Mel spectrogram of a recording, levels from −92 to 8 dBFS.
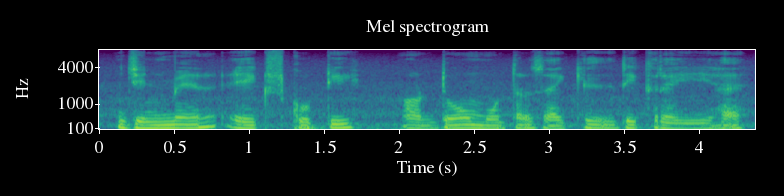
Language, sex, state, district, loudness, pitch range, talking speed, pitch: Hindi, male, Uttar Pradesh, Lalitpur, -14 LUFS, 115-130 Hz, 125 wpm, 125 Hz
